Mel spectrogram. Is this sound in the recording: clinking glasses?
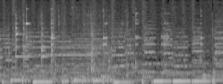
yes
